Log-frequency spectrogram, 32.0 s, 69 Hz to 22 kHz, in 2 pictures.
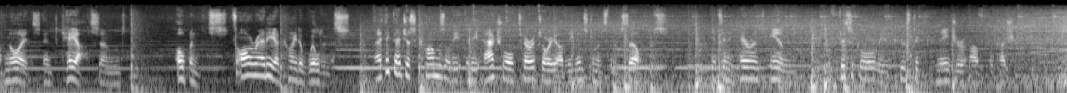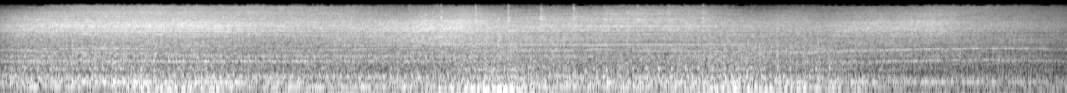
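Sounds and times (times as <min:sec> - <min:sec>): gliding tones: 0:00.0 - 0:32.0
massed percussion ensemble: 0:00.0 - 0:32.0.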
